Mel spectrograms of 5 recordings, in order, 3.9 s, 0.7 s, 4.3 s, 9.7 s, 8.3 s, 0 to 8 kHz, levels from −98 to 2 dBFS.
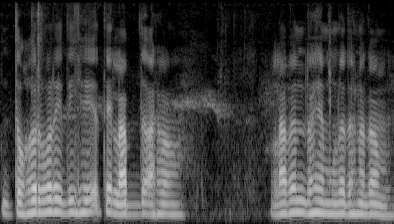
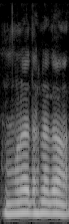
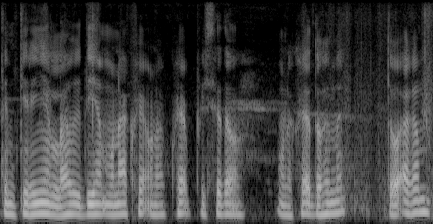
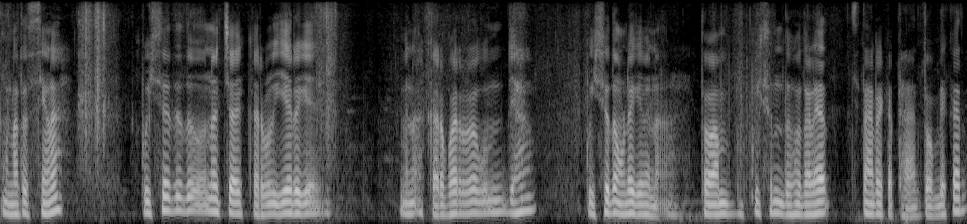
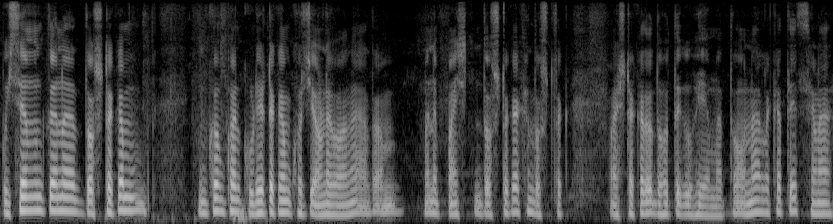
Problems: none marked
